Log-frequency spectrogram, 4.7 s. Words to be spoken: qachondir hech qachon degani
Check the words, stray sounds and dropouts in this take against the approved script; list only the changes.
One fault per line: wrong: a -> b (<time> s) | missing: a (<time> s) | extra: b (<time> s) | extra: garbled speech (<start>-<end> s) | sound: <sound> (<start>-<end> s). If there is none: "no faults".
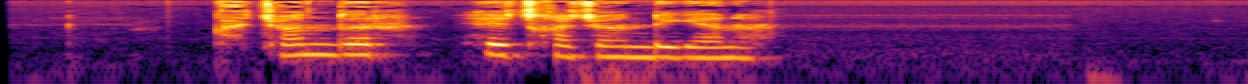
no faults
